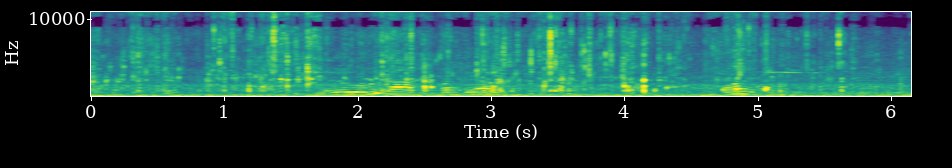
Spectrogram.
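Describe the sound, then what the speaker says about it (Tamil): Tamarind is squeezed and dissolved by hand in a bowl of water for a fish curry, giving soft close splashes and sloshing under ongoing talk, with background voices. "புளியை கரைச்சிக்கிறோம்."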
